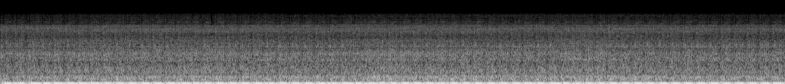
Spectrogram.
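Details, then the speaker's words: Old bus diesel, cold start after last week's fuel pipe move, started without easy start: deep, heavy idle about four thumps a second, slightly uneven, smoking cold; air drawn in where the fuel return is all wet. "What I found this week is not everything is dry. Around the return is all wet."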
